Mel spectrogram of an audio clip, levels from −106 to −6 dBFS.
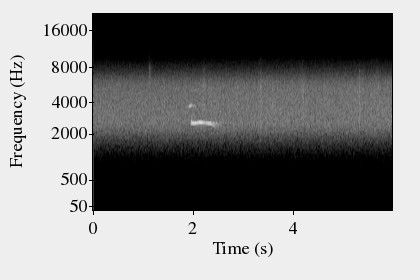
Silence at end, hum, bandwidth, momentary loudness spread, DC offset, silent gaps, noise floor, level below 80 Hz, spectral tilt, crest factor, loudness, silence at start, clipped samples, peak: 0 s; none; 9 kHz; 20 LU; under 0.1%; none; -49 dBFS; under -90 dBFS; 10.5 dB/octave; 20 dB; -33 LUFS; 0 s; under 0.1%; -18 dBFS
